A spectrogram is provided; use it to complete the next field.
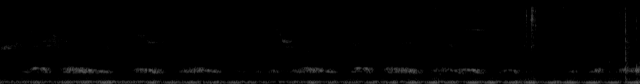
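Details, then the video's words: Spotted dove coos used as a trapping lure, a steady run of soft low notes repeated about twice a second. Other small birds chirp and twitter higher up, with a low hum and some clicks. "Tiếng cu gù cực chuẩn dùng đi bẩy, kích chim nhà hiệu quả"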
